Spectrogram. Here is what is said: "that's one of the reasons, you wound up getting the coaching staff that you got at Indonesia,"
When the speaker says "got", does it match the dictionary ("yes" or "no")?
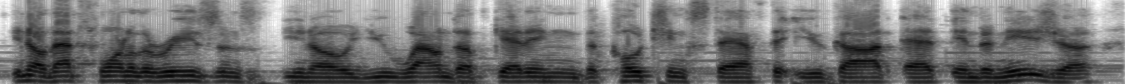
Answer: yes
